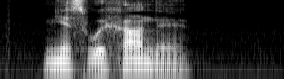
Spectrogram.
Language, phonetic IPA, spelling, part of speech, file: Polish, [ˌɲɛswɨˈxãnɨ], niesłychany, adjective, Pl-niesłychany.ogg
